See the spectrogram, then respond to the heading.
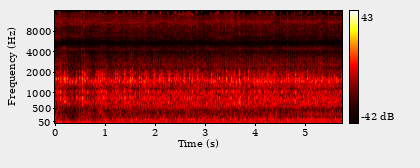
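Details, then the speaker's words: Mercedes 190SL engine on rebuilt Solex carburetors, fuel pump primed, choke on at cold start: a steady, even idle held at raised speed with a low, smooth beat. The choke linkage opens the throttles, causing the fast idle; running fine. "notice when I activate the choke I'm actually moving the throttle that's what that's what where your increase in idle comes from when you're choking the car"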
